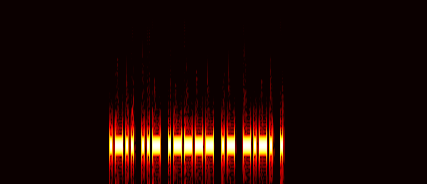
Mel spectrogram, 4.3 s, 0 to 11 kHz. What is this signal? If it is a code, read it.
Morse code, heard as a keyed tone, about 42 wpm, 700 Hz. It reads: LU1ACE
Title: DXCC-100 Call Signs - 6 Characters - 45wpm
